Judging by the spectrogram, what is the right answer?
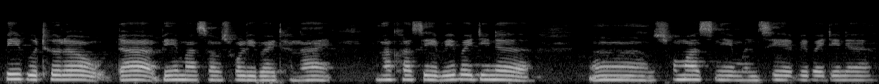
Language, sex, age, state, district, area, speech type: Bodo, female, 30-45, Assam, Chirang, rural, spontaneous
